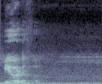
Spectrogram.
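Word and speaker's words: beautiful: ब्यूटीफुल P green board ब्यूटीफुल में ट हम प्रोनाउंस नहीं करते सॉफ्ट ड लगता है इट इज ब्यूटीफुल ब्यूटीफुल P green board they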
